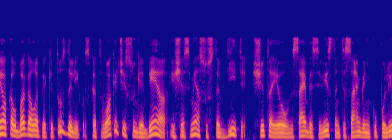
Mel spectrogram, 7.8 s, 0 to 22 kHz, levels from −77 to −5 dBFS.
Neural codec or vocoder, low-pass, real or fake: none; 7.2 kHz; real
